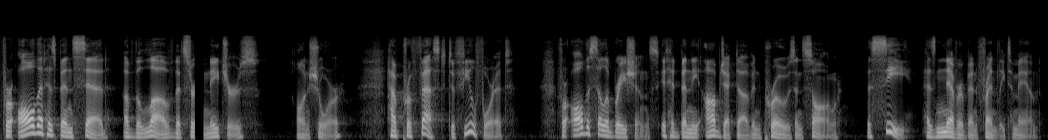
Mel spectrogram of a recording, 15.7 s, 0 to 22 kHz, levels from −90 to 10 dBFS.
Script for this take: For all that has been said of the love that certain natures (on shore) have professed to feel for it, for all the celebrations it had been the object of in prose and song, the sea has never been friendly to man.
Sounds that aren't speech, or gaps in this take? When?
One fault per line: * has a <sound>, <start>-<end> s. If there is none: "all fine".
* has a dropout, 2.9-3.1 s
